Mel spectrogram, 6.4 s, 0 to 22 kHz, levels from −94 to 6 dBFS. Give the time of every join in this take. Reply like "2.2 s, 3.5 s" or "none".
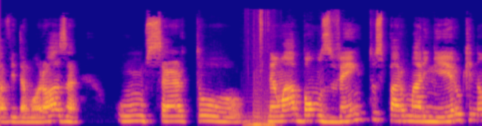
3.7 s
